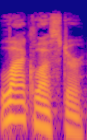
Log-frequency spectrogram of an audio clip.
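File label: "lackluster", British English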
